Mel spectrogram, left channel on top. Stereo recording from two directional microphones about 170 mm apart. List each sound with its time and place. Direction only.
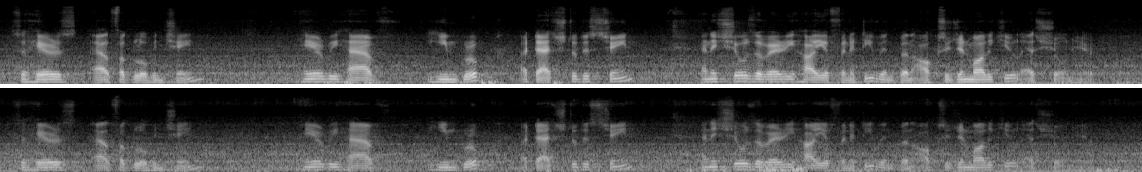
0.4 s speech: 25° left (ahead or behind)
3.0 s speech: 30° left (ahead or behind)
